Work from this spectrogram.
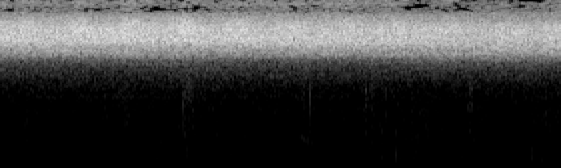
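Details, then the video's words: Cicadas buzzing loudly in an unbroken, shrill hiss-like drone with faintly pulsing intensity, dominating the soundscape throughout. "Cicadas are loud"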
